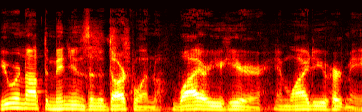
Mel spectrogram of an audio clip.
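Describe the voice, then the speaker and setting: A man puts on a character voice, talking at a moderate pace with a medium pitch. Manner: plaintive, questioning.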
